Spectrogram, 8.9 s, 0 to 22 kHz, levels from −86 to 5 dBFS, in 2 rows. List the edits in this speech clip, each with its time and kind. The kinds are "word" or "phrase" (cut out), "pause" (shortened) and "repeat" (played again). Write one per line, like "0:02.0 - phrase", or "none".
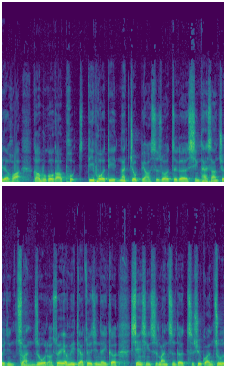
none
